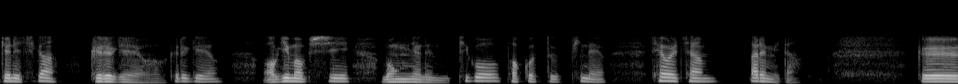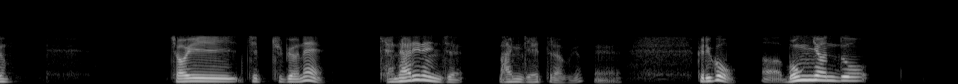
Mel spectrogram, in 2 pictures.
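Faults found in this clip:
Packet loss with pitch repetition, 1.49 s: brief buzzy hold bridging a 10 ms gap, fitting one lost packet; receiver concealment repeated the last pitch period.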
